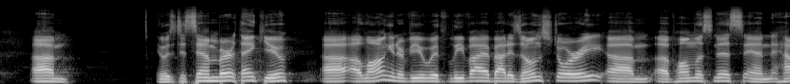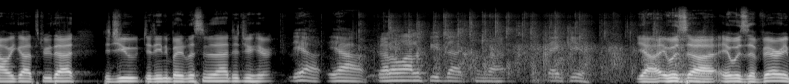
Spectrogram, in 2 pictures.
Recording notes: Joined us for a live show in North Park. Cozied up to the beer fermenters in Original 40 Brewing.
